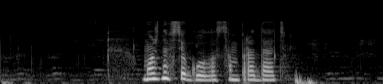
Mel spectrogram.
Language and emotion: Russian, neutral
